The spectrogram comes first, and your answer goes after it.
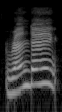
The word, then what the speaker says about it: rendang: Rendang is pronounced with the ren part sounding like you say turn, and the dang part like how you say the A in Tom.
